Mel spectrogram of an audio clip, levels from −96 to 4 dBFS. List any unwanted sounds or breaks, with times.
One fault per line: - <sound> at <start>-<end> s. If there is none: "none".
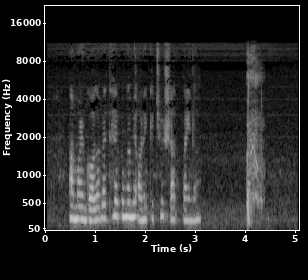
- cough at 4.0-4.4 s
